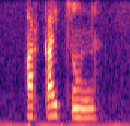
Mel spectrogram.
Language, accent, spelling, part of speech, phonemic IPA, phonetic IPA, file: Armenian, Eastern Armenian, առկայծուն, adjective, /ɑrkɑjˈt͡sun/, [ɑrkɑjt͡sún], Hy-առկայծուն.ogg
- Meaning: 1. fading, waning, dimming 2. act of shining, sparkling, glimmering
